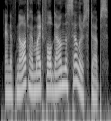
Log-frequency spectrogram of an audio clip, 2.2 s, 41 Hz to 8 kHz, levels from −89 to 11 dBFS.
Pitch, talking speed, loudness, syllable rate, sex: 160 Hz, 270 wpm, -17 LUFS, 5.4 syllables/s, male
